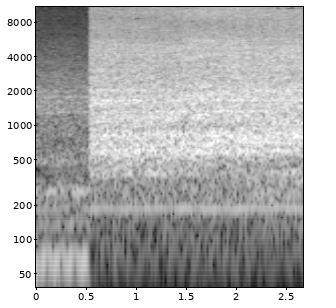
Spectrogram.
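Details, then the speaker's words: 1977 Cadillac Eldorado idling just after a refurbished radiator and water pump were fitted and the heater core bypassed, following an overheat. A loud steady hiss at startup comes from the rear of the engine; the owner is unsure whether it is coolant or something else. "There's a slight hissing coming from the back of the engine. I don't know if that's the coolant or something else."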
